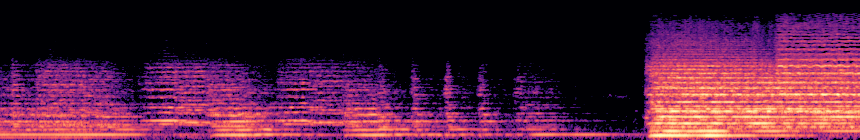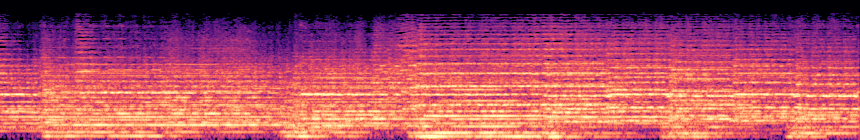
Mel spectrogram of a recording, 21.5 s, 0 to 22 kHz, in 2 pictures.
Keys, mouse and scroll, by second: 0.6-2.0 middle drag, 2.0 r, 8.4 g, 11.2-11.8 scroll up 4, 11.8 click, 12.1-17.6 middle drag, 17.6-21.5 drag.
